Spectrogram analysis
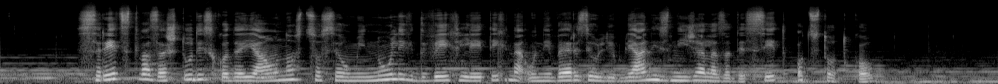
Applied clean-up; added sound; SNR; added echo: none; Organ; 13 dB; none.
